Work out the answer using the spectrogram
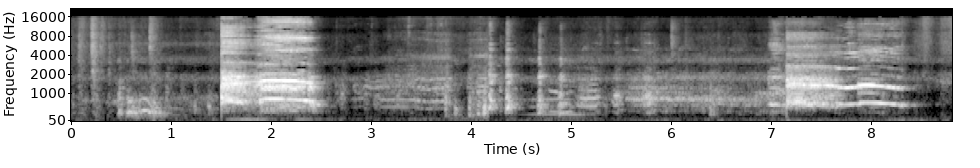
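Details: Rooster in the morning, 8 April 2021, gives two loud crows about five seconds apart, each harsh at the start and ending in a drawn-out falling note, with low clucks and scattered clicks between them.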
